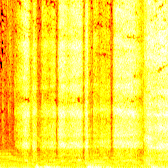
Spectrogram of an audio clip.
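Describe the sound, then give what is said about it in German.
Someone imitates heavy panting breaths as at high altitude, a few forceful huffs and snorting inhales in an uneven rhythm, with no talking. “Und auch nicht hechelnd atmen.”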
